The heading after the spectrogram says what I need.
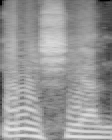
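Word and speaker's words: initial: আপনারা অনেক জায়গায় পাবেন ইংরেজি শিয়াল, পটেনশিয়াল, ইনিশিয়াল, নানা শিয়াল। এটা ভুল, এটা একটি বড় ধরনের ভুল। ইনিশিয়াল বলতে কিছু নাই, ইনিশিয়াল। এই শিয়ালের উচ্চারণটা হচ্ছে সল, সুতরাং ইনিশিয়াল নয়, ইনিশিয়াল।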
